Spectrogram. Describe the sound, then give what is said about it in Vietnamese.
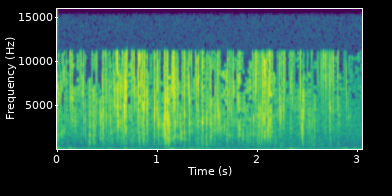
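Bones cracking and crunching as they are chewed: a dense run of many irregular, sharp crackles and crunches, fairly faint, with no voices. “Thậm chí còn nghe rõ cả cái tiếng xương gãy rôm rốp.”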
